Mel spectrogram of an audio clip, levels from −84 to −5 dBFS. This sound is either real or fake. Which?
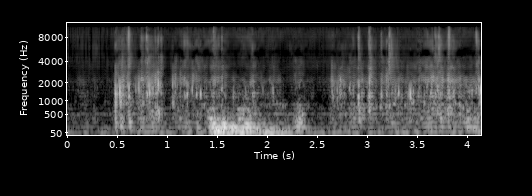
fake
